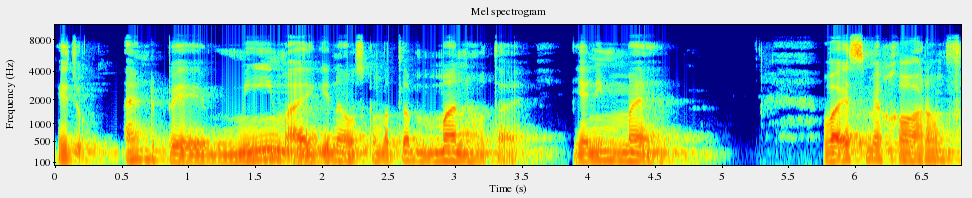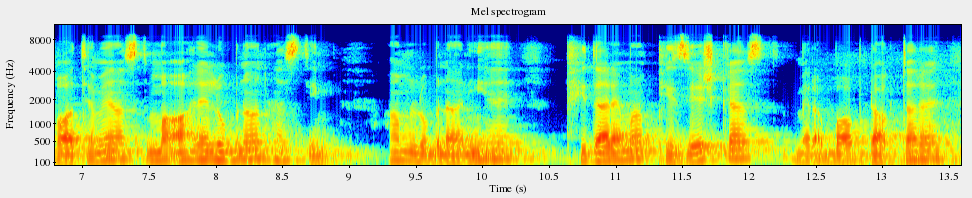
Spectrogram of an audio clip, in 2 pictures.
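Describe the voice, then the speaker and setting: A man's voice: mid-range voice, fairly even intonation, measured pace, a little mellow. A man teaching a recorded language lecture, explaining and translating each example. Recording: echoey room with long reverb.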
